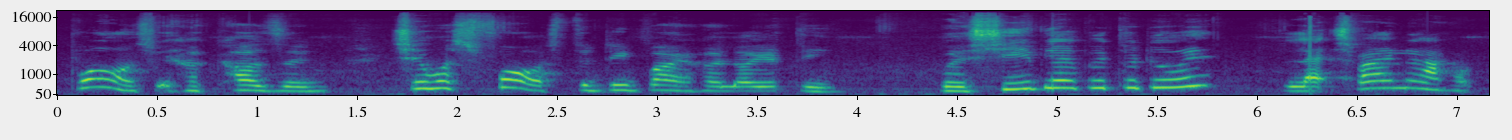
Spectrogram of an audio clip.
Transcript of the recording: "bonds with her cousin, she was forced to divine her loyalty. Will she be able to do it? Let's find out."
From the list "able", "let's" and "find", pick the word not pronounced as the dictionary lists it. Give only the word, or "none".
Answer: find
